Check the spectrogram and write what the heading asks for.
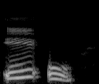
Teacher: संवृत स्थिति से कुछ अधिक खुलता है। अर्थात मुंह आधे से कम खुलता है। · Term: अर्ध संवृत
